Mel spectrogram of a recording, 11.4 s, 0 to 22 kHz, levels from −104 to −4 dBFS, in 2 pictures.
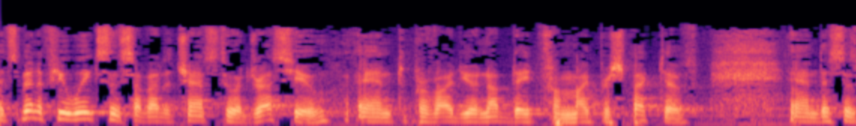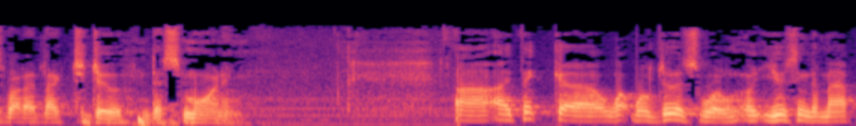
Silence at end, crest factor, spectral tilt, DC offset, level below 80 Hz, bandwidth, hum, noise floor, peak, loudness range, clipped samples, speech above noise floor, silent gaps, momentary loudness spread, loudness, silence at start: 0 s; 14 dB; -4.5 dB/octave; under 0.1%; -48 dBFS; 11 kHz; none; -44 dBFS; -10 dBFS; 3 LU; under 0.1%; 20 dB; none; 14 LU; -24 LUFS; 0 s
